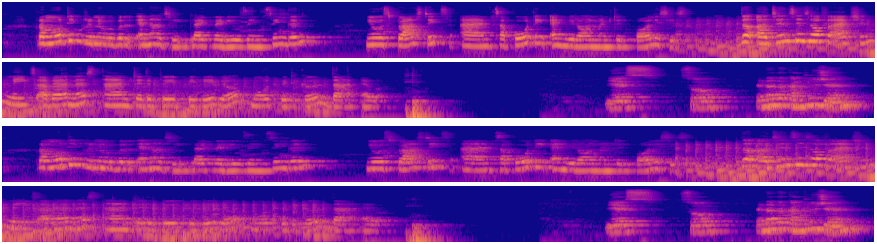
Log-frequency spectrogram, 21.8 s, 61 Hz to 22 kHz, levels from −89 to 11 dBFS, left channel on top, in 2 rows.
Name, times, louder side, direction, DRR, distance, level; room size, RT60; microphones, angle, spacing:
voice 1, 0.4-3.8 4.6-5.5 5.7-8.5 9.2-15.7 16.0-16.2, left 5 dB, 90° left, 9 dB, 0.3 m, -28 dB
sound 1, 8.4-15.0, right 3 dB, 85° right, 0.5 m, -38 dB
voice 2, 18.4-19.0 19.4-19.9 20.3-21.6, left 1 dB, 5° right, -6 dB, 0.5 m, -31 dB
3.0 x 2.5 x 3.0 m, 0.77 s
head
